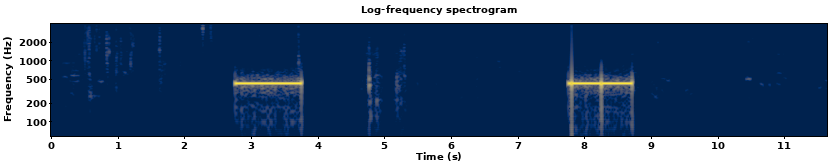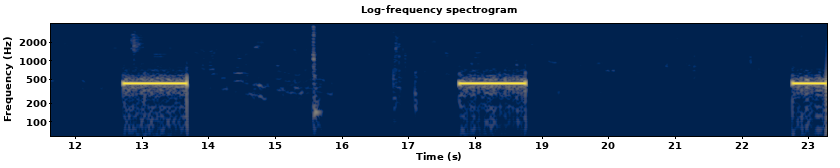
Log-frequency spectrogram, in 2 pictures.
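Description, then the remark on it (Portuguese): A telephone busy signal sounds as five steady, mid-pitched tone bursts, each about a second long and spaced roughly five seconds apart, with faint voices and clatter in between. “Assim que o telefone estiver disponível, eu entrego o seu recado.”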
